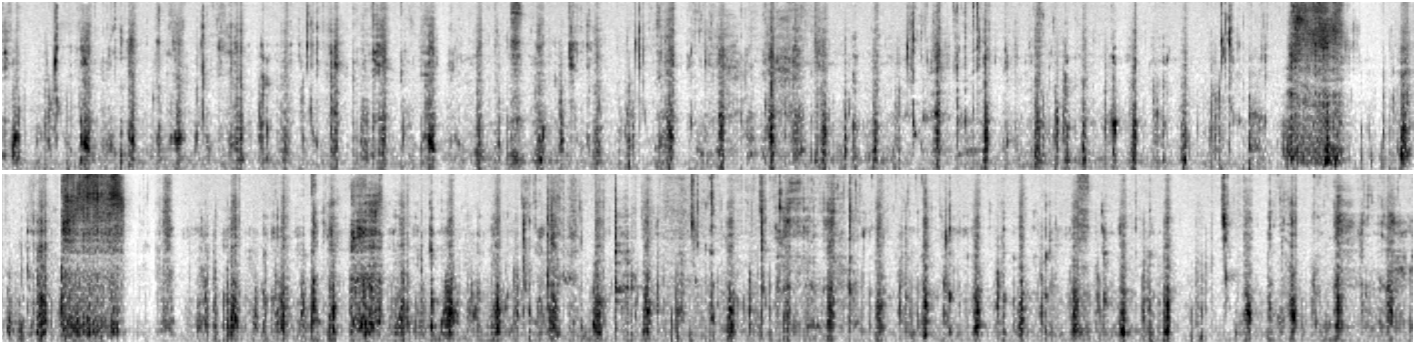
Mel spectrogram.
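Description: Close-miked, wet chewing and crunching of spicy instant noodles and napa cabbage kimchi, a rapid, unbroken run of small crunches and mouth clicks. About halfway through come two louder, longer noisy sounds, each under a second.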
